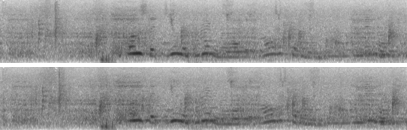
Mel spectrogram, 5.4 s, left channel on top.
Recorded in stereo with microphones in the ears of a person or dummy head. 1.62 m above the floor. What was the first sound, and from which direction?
A woman speaking, 45° left (ahead or behind).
